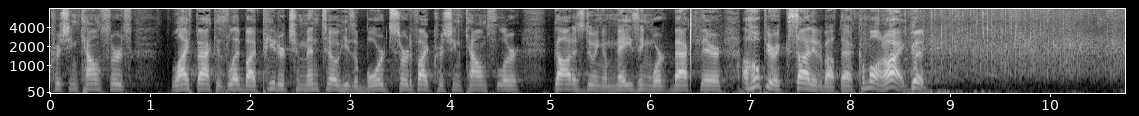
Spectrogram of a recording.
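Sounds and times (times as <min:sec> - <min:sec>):
speech: 0:00.0 - 0:09.1
audience applause: 0:08.5 - 0:10.7.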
